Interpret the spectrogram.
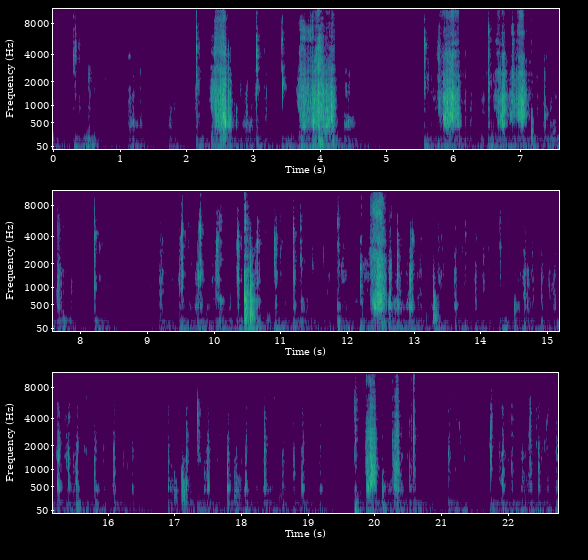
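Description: Close-miked chewing and crunching of a meal of tilapia fish and salad eaten by hand: a steady run of small wet mouth clicks with several louder crunchy bites spread through.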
